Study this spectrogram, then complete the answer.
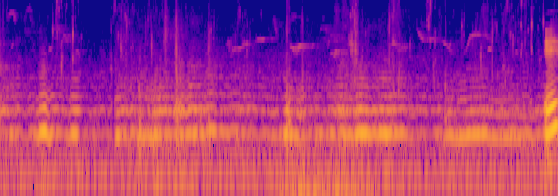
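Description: Bees buzzing in the video game Genital Jousting, a steady insect drone with fluttering wingbeat tones rising and falling, fairly close and continuous, with a brief louder burst at the end.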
